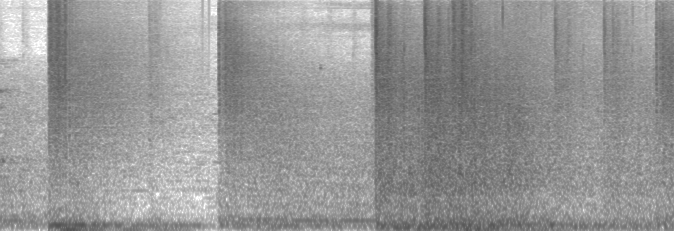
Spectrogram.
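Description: Titan weapons firing in Adeptus Titanicus, heavy booming shots and blasts with deep rumbling impacts, several loud bursts spaced a second or two apart over continuous battle noise.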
